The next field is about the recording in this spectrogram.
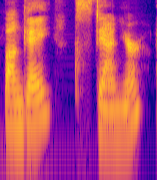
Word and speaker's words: Bungay Stanier: My guest today is Michael Bungay Stanier.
